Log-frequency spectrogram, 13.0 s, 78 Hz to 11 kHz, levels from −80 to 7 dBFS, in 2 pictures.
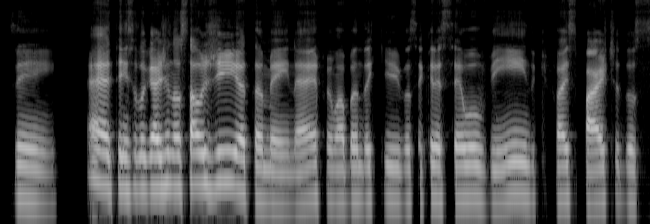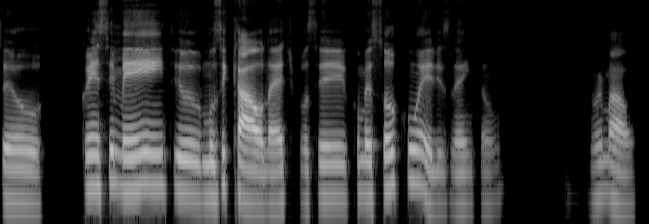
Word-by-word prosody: Sim. 135 -4 -2 0.3
Eh, 185 -2 +5
tem 175 0 0
esse 170 +1 -6
lugar 175 0 +5
de 180 - 0
nostalgia 185 0 +3
também, 130 -5 0
né, 125 +4 0
foi 140 -1 -10
uma 130 0 0
banda 135 +1 -2
que 135 0 -6
você 135 +1 -9
cresceu 140 0 -1
ouvindo, 140 +1 -2
que - - -33
faz 140 0 0
parte 130 +2 +2
do 135 -1 -5
seu 130 -1 -4 0.3
conhecimento 175 -2 +2
musical, 145 -4 +4
né. 125 +1 -1
Tipo, 130 0 -16
você 145 +2 -4
começou 160 +4 -2
com 200 +1 -4
eles, 120 -7 -5
né, 120 -1 -7
então, 125 +3 -18 0.9
normal. 135 -5 -5
140 Hz, 150 wpm, -24 LUFS, 130-170 Hz, 0.9 s, Eh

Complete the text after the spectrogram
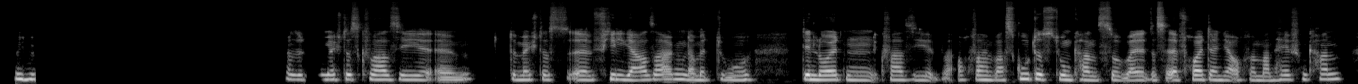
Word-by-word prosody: Mhm. 240 -1 +6 2.5
Also, 220 -1 0
du 225 +1 -7
möchtest 225 +1 +1
quasi, 215 -1 +1
ähm 110 - -3 0.4
du 225 - -3
möchtest, 215 +2 -3
äh, 210 -4 0
viel 225 +1 -1
„Ja“ 205 0 +3
sagen, 230 +1 +1
damit 200 -1 -2
du 210 +2 -2 0.5
den 225 - +10
Leuten 210 -2 +3
quasi 200 -3 -4 0.2
auch 210 +1 -9
wa 210 -1 +2
was 200 0 -3
Gutes 240 -3 +4
tun 220 -2 +3
kannst. 205 -2 -2
So, 200 -2 -3
weil 195 +1 0
das 200 - -3
erfreut 215 +2 +3
einen 200 -1 +1
ja 190 - -1
auch, 200 - -6
wenn 195 - -3
man 185 0 -2
helfen 220 +3 -3
kann. 240 +2 -2
210 Hz, 150 wpm, -23 LUFS, 200-225 Hz, 2.5 s, den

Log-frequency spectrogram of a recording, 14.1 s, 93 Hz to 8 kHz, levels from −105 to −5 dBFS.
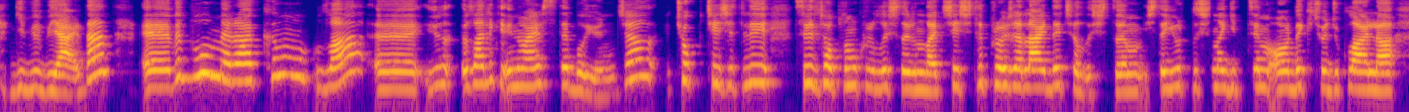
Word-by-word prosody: gibi 235 -1 -8
bir 220 - -4
yerden. 315 - +5 0.3
Eee, 245 0 +3
ve 370 -1 -4
bu 430 +2 +4
merakımla, 320 - +1 0.3
eee, 230 0 -1
yü 260 +4 -9 0.2
özellikle 305 - 0
üniversite 275 +2 -1
boyunca 210 - -3 0.2
çok 320 +2 -4
çeşitli 280 0 -2 0.2
sivil 295 -1 -2
toplum 270 -2 -1
kuruluşlarında, 235 -4 -1
çeşitli 260 +6 -3
projelerde 260 -1 +4
çalıştım. 210 -3 -4
İşte, 230 - -1
yurt 260 +2 -5
dışına 245 +1 -3
gittim, 245 +1 -5
oradaki 240 +2 0
çocuklarla, 230 -2 +3
255 Hz, 110 wpm, -23 LUFS, 230-290 Hz, 0.3 s, yerden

